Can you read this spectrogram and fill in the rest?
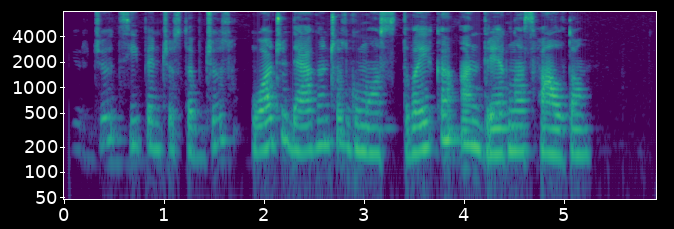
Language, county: Lithuanian, Panevėžys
